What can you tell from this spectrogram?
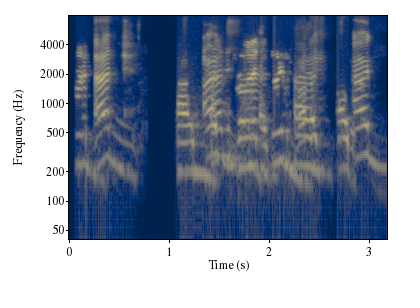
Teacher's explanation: आवाज रुक जाती है। आज कहते ही बिल्कुल बंद हो जाता है, आवाज रुक जाती है। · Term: शिद्दत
